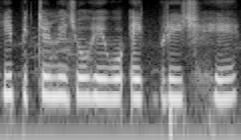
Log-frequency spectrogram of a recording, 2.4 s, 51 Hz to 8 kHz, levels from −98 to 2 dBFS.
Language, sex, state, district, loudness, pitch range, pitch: Hindi, female, Arunachal Pradesh, Papum Pare, -14 LUFS, 230-250 Hz, 240 Hz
